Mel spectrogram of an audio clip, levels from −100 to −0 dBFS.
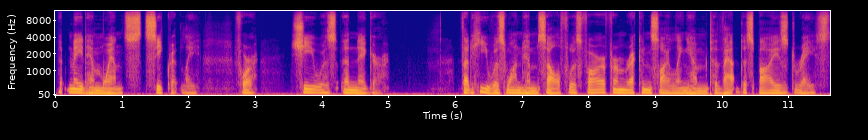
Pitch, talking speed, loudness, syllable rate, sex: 100 Hz, 120 wpm, -23 LUFS, 3.8 syllables/s, male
